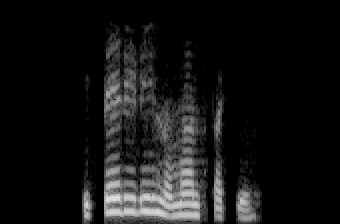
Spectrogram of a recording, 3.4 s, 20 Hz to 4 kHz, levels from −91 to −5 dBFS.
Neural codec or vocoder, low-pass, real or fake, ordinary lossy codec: vocoder, 44.1 kHz, 128 mel bands, Pupu-Vocoder; 3.6 kHz; fake; AAC, 16 kbps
